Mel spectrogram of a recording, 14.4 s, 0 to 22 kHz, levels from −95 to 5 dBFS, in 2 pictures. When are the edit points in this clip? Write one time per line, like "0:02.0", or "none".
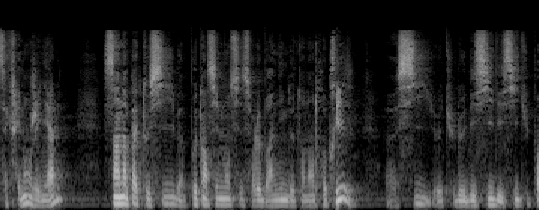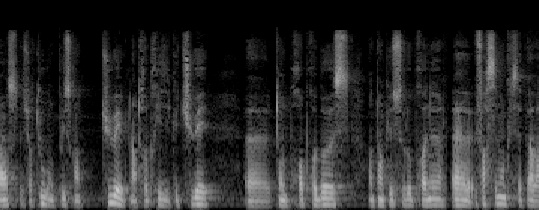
0:01.3
0:13.1

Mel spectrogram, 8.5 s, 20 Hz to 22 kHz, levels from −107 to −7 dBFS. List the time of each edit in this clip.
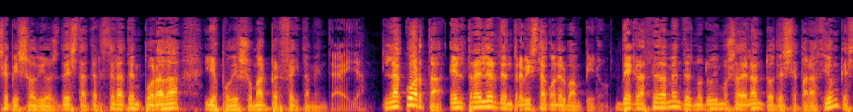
0:06.1

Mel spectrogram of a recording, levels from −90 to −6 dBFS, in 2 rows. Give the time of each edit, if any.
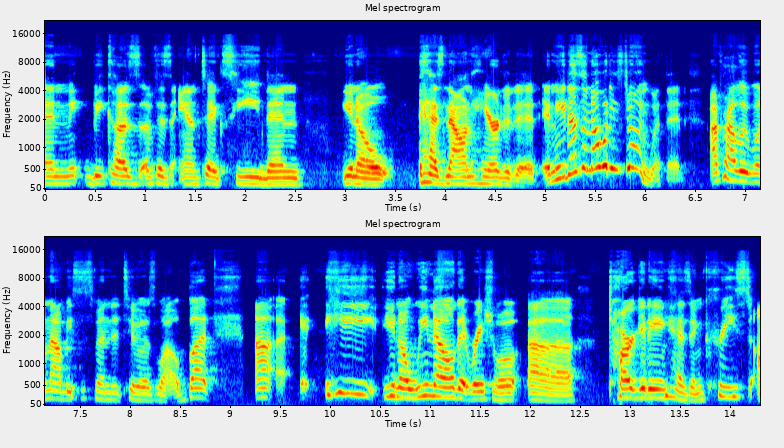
none

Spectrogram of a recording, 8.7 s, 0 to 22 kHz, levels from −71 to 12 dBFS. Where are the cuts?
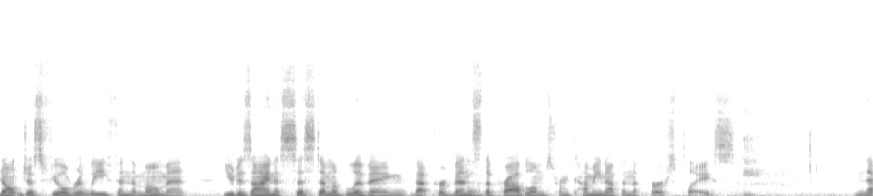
0:07.4

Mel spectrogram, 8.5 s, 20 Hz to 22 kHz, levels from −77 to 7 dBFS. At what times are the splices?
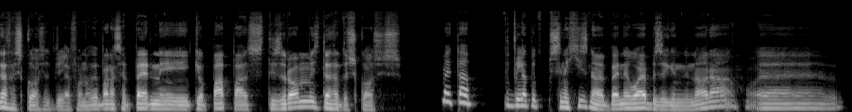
0:04.3

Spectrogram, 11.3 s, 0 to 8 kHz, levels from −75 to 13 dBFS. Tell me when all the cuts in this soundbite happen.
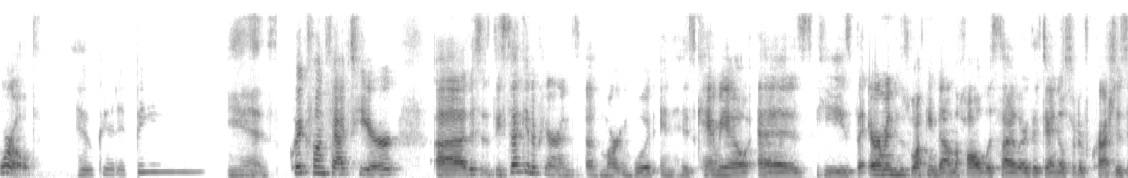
0:02.8

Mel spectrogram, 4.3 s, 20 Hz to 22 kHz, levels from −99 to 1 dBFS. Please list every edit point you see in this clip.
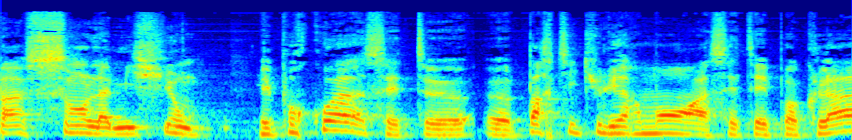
0:01.2
0:02.4

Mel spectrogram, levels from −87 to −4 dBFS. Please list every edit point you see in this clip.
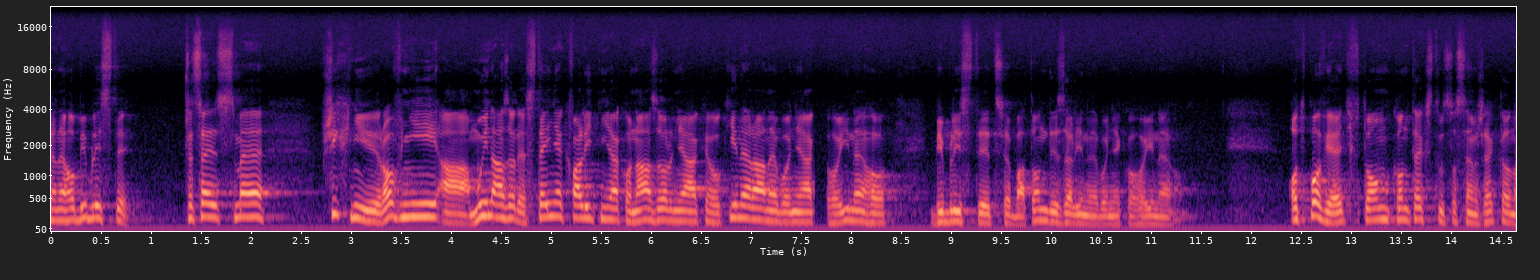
none

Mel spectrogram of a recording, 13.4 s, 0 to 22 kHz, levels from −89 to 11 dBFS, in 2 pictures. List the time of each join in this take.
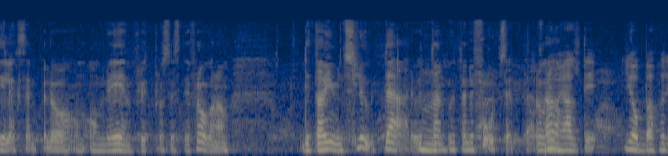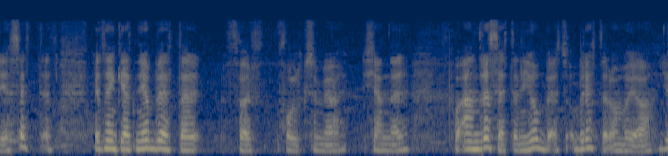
0:05.5

